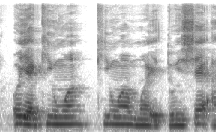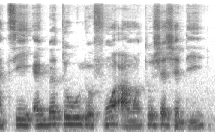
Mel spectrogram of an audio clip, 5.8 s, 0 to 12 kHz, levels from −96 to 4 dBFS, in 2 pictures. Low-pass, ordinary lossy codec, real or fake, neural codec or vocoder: 10.8 kHz; none; real; none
